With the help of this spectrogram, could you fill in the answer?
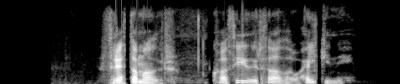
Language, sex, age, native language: Icelandic, male, 40-49, Icelandic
